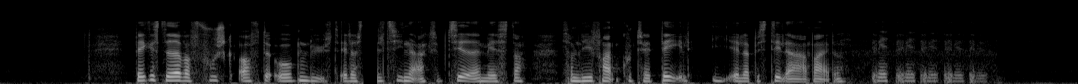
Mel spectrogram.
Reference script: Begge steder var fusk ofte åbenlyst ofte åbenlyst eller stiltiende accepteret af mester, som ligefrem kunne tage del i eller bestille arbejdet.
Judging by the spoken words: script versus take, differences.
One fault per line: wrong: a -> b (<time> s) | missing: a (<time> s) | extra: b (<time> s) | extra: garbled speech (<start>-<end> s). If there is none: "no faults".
missing: ofte åbenlyst (3.4 s)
